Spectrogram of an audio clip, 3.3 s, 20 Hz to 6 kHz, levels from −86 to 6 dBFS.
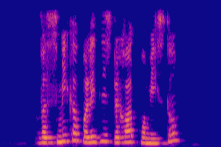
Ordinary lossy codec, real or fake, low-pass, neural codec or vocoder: none; fake; 5.4 kHz; codec, 16 kHz, 8 kbps, FreqCodec, larger model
